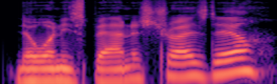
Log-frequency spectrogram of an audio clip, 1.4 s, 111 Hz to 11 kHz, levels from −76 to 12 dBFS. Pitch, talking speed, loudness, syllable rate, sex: 155 Hz, 175 wpm, -15 LUFS, 6.4 syllables/s, male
